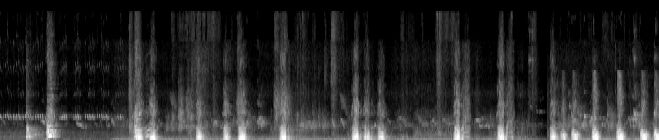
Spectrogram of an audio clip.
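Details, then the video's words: Puppies playing outdoors with their mother dog over a toy: a whine-like call at the start, then short sharp barks singly, in pairs and in quick clusters, over a low steady hum. "Cute Puppy Toy Battle with Mother Dog | Funny Barking Sounds"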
